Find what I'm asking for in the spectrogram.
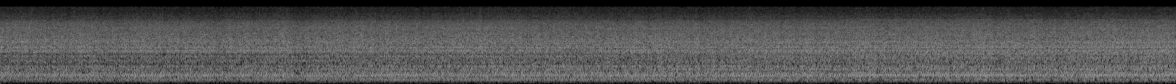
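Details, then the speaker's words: Cold start and idle of a 2010 Toyota Camry 3.5 V6 (2GR-FE), 152,000 miles, on Mobil 1 5W-30: steady, even idle with smooth hum and light hiss, no knocks or ticks; normal. "This is going to be the cold start of a 2010 Toyota Camry V6 3.5 with 152,000 miles, and let's see how it sounds."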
